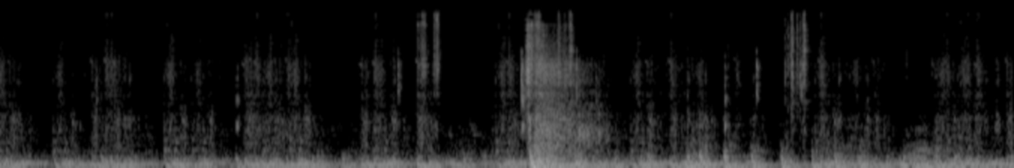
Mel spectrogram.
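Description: Quick clicks and thuds of building pieces snapping into place sound from a video game.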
